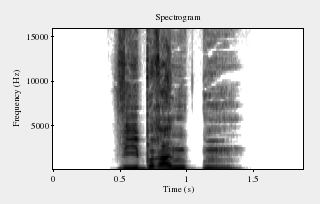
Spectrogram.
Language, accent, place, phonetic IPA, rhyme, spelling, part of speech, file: German, Germany, Berlin, [viˈbʁantn̩], -antn̩, Vibranten, noun, De-Vibranten.ogg
- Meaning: plural of Vibrant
